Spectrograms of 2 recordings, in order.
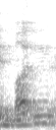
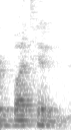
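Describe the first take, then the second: First: Said in the usual way. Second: "button" with a swallowed T; lazy Utah "button", middle dropped; Utah pronunciation. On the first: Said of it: "do you say button or button?". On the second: Shown as a demonstration. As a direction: say "button" as "buh'n", glottal stop for the T. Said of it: "you got the Utah".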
